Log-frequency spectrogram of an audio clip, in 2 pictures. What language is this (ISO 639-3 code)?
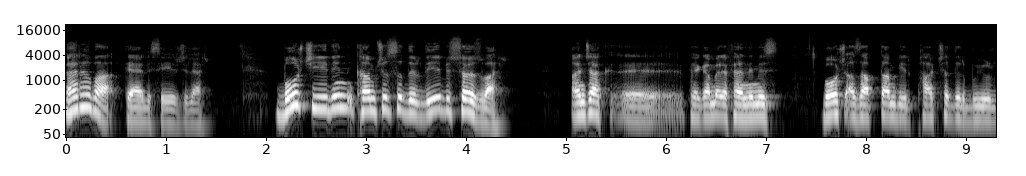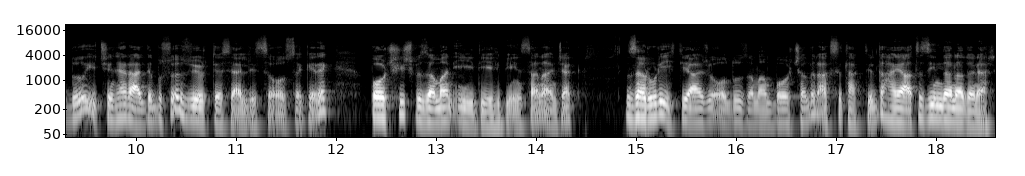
tur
